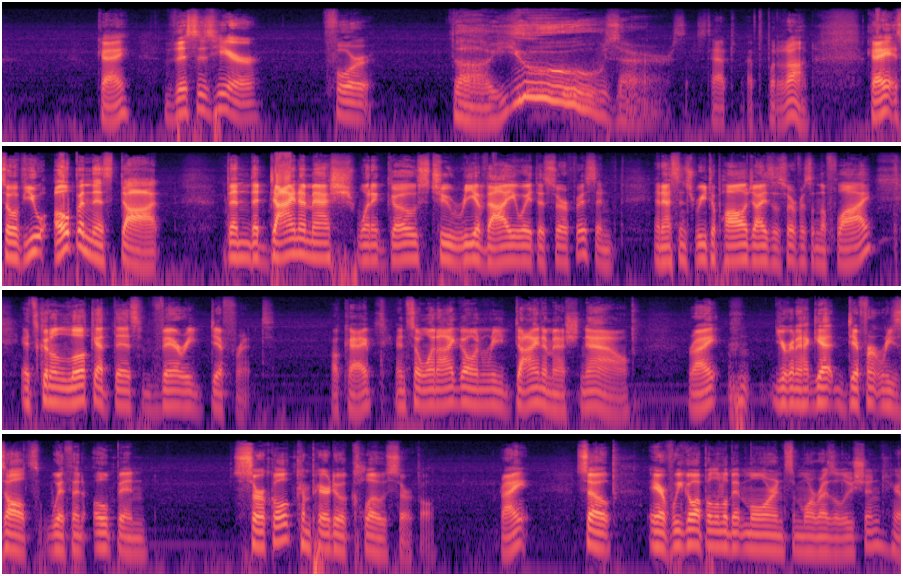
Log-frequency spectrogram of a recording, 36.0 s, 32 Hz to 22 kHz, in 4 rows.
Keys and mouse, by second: 10.1 click, 10.1 typing, 22.6-23.1 typing, 23.8 ctrl+click, 26.9 alt+right click, 28.0 ctrl+right click, 30.0 click, 30.6 ctrl+click, 31.7 ctrl+z, 32.8 alt+right click, 34.1 ctrl+right click, 34.9 ctrl+z.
